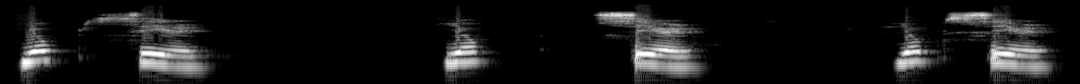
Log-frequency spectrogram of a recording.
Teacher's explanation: Cái phụ âm xìl ở đây, chúng ta sẽ biến nó thành phụ âm căng là sang xìl.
